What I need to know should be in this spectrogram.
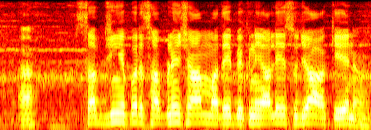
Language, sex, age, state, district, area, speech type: Dogri, male, 18-30, Jammu and Kashmir, Jammu, rural, read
